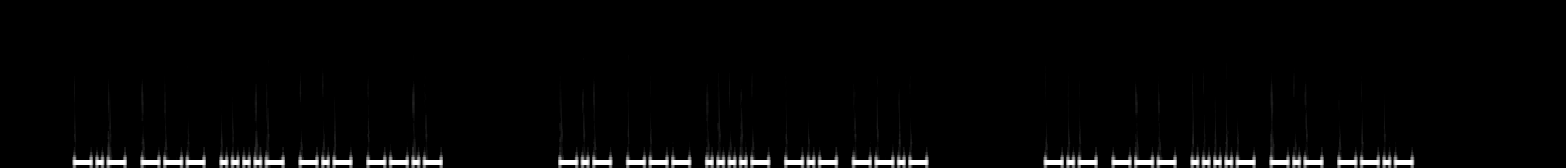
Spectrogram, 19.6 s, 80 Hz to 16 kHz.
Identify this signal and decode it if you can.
Morse code, heard as a keyed tone, about 17 wpm, 700 Hz. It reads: KO4KQ KO4KQ KO4KQ
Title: USA Call Signs - 5 Characters - Repeated 3x - 17wpm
